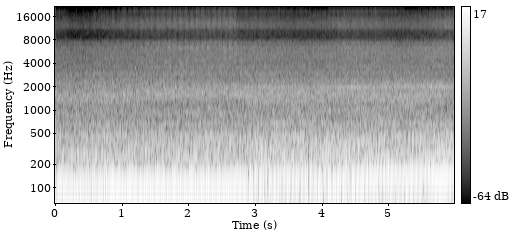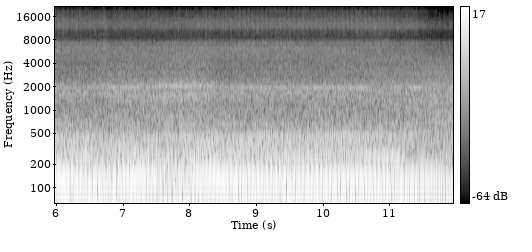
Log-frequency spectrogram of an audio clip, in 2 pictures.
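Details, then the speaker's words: 1954 Chevy 3100 V8 after the radiator was filled and an OBD code cleared: steady, even low rumble with no misses or stumbles, all cylinders firing cleanly; normal idle. "Sounds a lot better. There we go. There you go. Yeah. That sounds really good."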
